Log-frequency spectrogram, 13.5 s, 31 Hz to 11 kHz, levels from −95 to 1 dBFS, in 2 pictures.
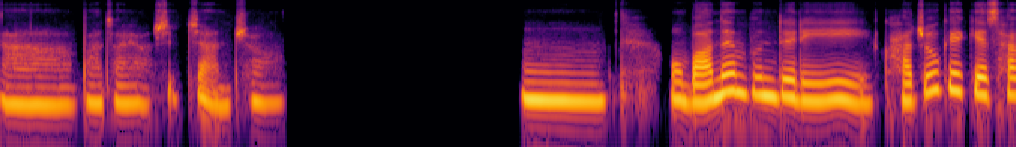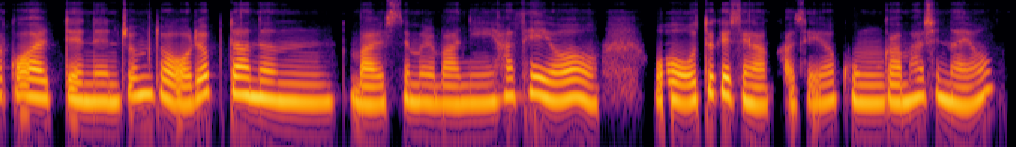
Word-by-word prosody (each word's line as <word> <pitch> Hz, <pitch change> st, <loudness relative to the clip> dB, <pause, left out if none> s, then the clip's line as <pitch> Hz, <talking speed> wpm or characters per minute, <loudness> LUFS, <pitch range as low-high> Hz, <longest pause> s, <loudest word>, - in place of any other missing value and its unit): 아 170 Hz, -2 st, -4 dB
맞아요. 180 Hz, -2 st, -6 dB
쉽지 220 Hz, -, -6 dB
않죠. 185 Hz, +1 st, -7 dB, 1.6 s
음. 200 Hz, -2 st, +2 dB, 0.4 s
어 210 Hz, -1 st, 0 dB
많은 230 Hz, +10 st, +5 dB
분들이 210 Hz, -6 st, +2 dB
"가족에게 275 Hz, -, +2 dB
사과할 235 Hz, -2 st, +1 dB
때는 195 Hz, -3 st, 0 dB
좀 245 Hz, +5 st, -1 dB
더 225 Hz, -6 st, +1 dB
어렵다."는 205 Hz, -5 st, +2 dB
말씀을 185 Hz, 0 st, -2 dB
많이 185 Hz, +1 st, -3 dB
하세요. 225 Hz, -4 st, +1 dB, 0.4 s
어 210 Hz, -, +1 dB
어떻게 230 Hz, +8 st, +2 dB
생각하세요? 185 Hz, 0 st, -4 dB
공감하시나요? 195 Hz, -, -2 dB
200 Hz, 235 characters per minute, -19 LUFS, 185-230 Hz, 1.6 s, 많은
